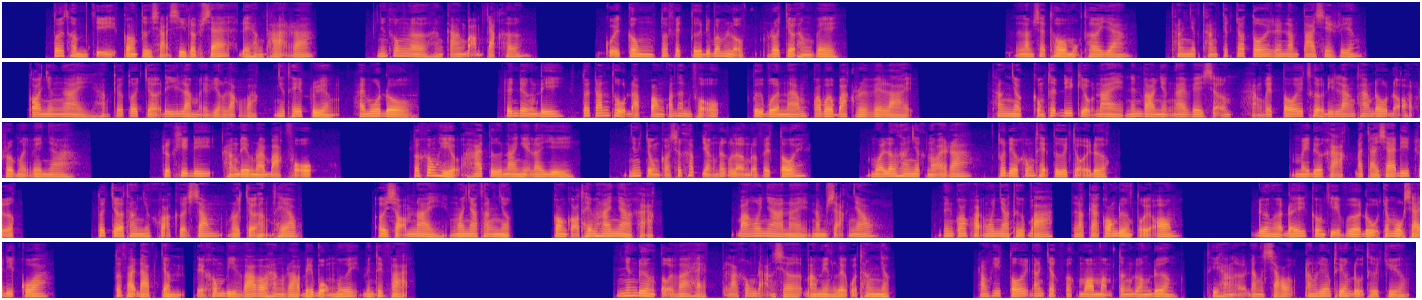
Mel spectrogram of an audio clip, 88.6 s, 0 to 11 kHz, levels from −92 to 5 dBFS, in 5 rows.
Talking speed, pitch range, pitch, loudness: 185 wpm, 110-130 Hz, 120 Hz, -22 LUFS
